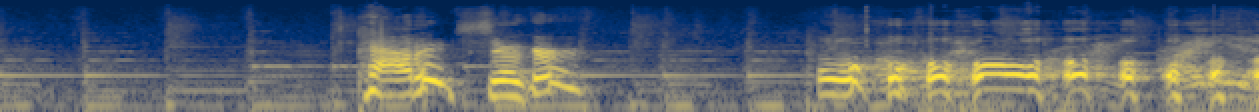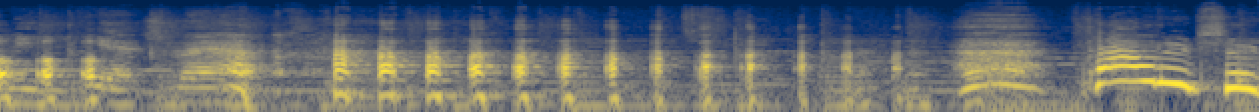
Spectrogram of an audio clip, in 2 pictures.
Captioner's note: laughing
